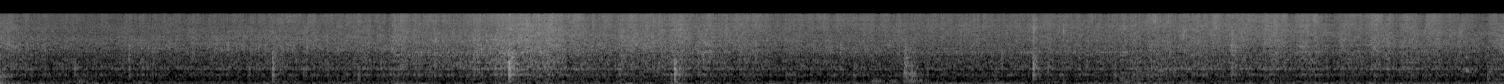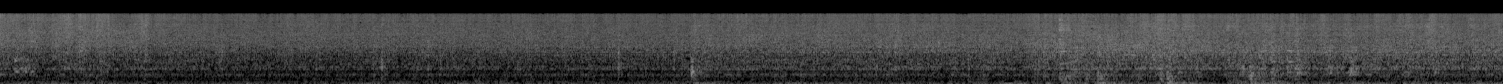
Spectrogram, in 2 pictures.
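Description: Food stir-frying in a hot pan: a dense, steady sizzle with scattered clicks and scrapes as it is stirred.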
